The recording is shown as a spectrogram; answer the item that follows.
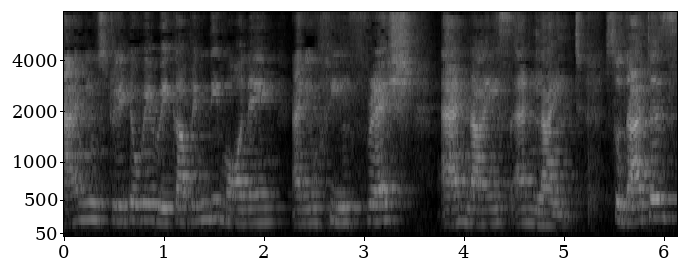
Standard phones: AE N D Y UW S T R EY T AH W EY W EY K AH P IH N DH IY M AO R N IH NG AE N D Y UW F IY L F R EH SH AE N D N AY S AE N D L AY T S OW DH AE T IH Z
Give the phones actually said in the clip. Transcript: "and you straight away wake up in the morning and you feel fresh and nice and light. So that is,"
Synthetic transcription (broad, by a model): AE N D Y UW S T R EY T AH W EY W EY K AH P IH N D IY M AO R N IH NG AE N D Y UW F IY L F R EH SH AE N D N AY S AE N D L AY T S OW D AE T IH Z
